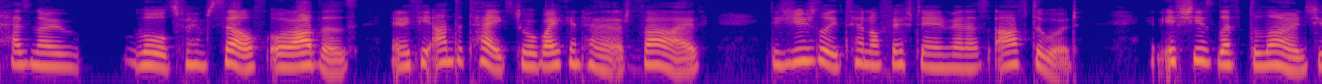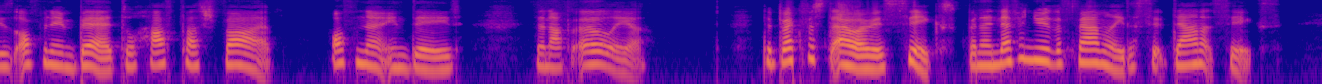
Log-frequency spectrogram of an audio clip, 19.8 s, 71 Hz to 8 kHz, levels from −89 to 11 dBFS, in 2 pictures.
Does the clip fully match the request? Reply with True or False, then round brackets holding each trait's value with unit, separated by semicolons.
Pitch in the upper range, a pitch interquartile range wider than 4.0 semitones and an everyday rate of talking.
False (210 Hz; 3.2 semitones; 180 wpm)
